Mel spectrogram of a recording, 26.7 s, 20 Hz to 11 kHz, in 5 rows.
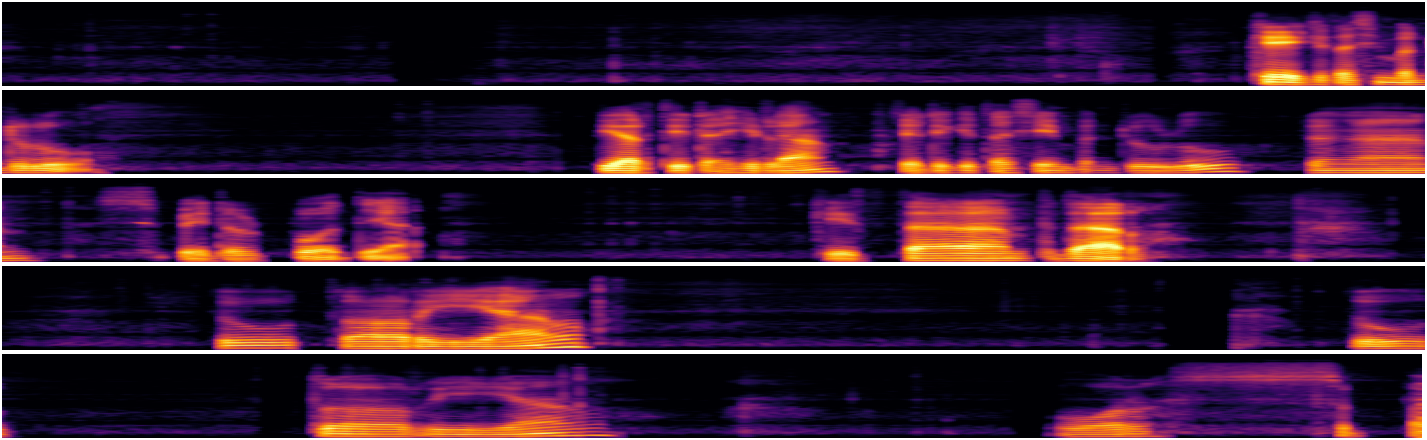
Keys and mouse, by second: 1.1 click, 1.9-4.6 middle drag, 6.0-7.8 drag.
